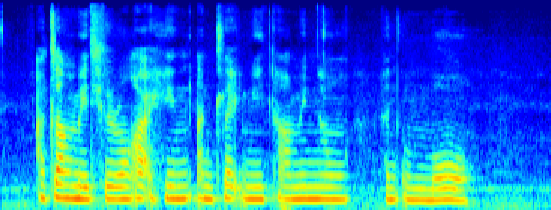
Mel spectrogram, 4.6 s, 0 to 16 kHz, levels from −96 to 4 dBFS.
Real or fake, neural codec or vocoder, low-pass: fake; codec, 44.1 kHz, 7.8 kbps, DAC; 14.4 kHz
